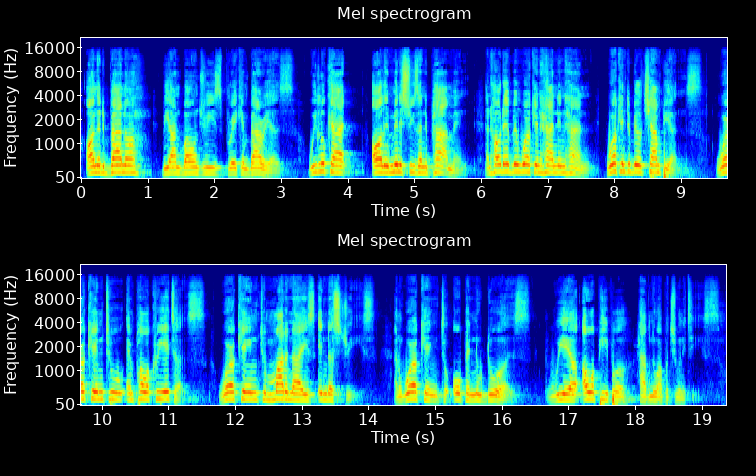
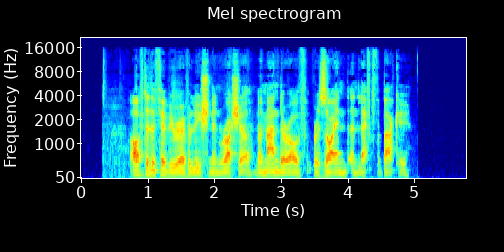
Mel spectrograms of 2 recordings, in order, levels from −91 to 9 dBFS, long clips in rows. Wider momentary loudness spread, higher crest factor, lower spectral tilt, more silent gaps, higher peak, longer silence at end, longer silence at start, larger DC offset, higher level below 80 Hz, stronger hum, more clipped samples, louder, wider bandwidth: first, 19 LU vs 8 LU; about the same, 18 dB vs 20 dB; first, -5.5 dB/octave vs -2.5 dB/octave; neither; about the same, -2 dBFS vs 0 dBFS; second, 0.2 s vs 0.9 s; second, 0.1 s vs 0.35 s; neither; first, -48 dBFS vs -56 dBFS; neither; neither; about the same, -19 LUFS vs -19 LUFS; about the same, 16 kHz vs 16.5 kHz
